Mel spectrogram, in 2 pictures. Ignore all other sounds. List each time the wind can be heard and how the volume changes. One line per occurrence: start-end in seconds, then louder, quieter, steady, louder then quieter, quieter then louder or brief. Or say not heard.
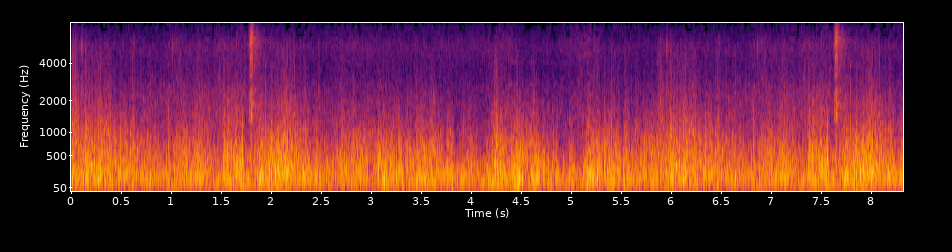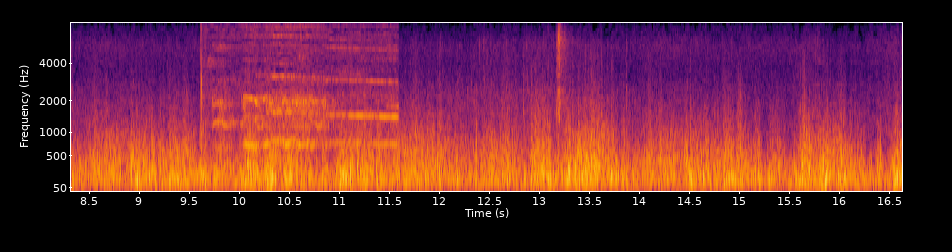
0.0-16.5 steady.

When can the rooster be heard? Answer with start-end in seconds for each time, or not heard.
9.6-11.6.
